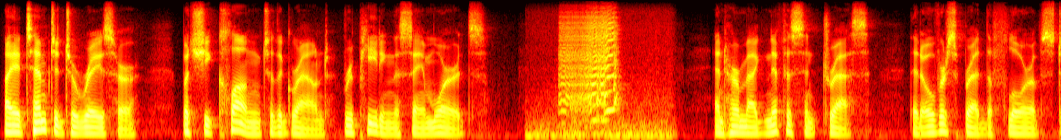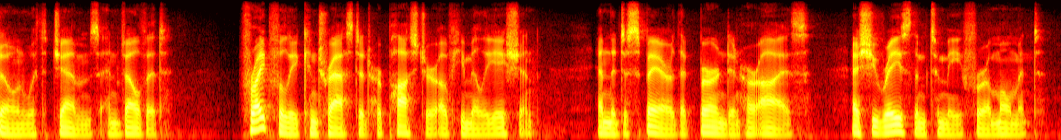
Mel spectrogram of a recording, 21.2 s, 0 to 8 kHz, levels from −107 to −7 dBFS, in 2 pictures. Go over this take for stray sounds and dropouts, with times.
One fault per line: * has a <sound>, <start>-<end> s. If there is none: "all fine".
* has a squeak, 5.3-6.8 s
